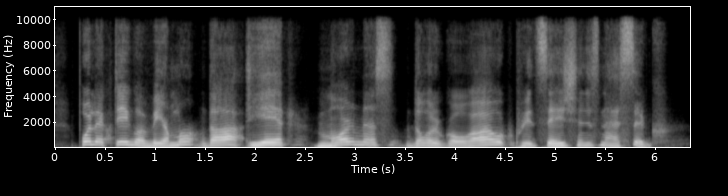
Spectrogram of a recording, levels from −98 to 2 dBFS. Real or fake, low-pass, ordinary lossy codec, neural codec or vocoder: fake; 9.9 kHz; none; codec, 16 kHz in and 24 kHz out, 0.4 kbps, LongCat-Audio-Codec, four codebook decoder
